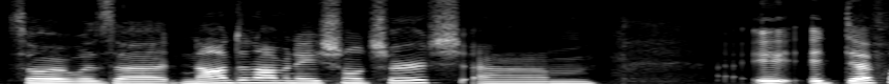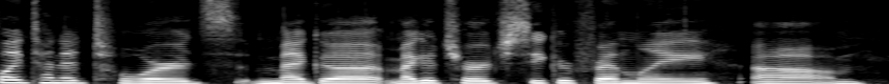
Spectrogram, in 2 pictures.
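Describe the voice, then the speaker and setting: American woman guest, halting and mid-pitched. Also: level tone, smooth, dry recording, studio quality. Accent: American, slightly mixed with New Zealand. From United States, grew up in Michigan. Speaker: podcast guest. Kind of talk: casual personal testimony in conversation.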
